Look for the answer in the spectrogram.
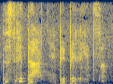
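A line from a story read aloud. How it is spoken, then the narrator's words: Whispering. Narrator (Russian): прошептала она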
